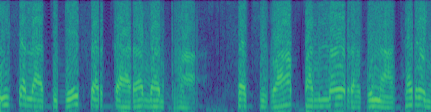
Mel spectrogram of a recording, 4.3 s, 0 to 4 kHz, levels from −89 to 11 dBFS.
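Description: The mu-law and A-law mix-up runs from the first moment to the last: the telephone speech was encoded with A-law and decoded as mu-law. Because the two companding curves map the 8-bit codes to different levels, loud parts come out at the wrong amplitudes, and the quietest samples are lifted well above silence. The voice sounds harsh and gritty, and pauses fill with hiss, all within the narrow telephone band that stops at 4 kHz.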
